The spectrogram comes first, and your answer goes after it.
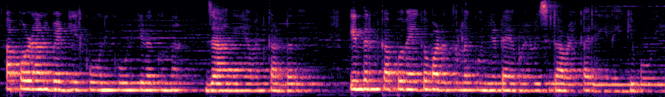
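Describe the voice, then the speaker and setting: A woman reading a romance story aloud, soft and steady, with a mellow, flat delivery. Her voice rings in a highly echoey space with a long reverb tail, and faint music plays underneath.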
